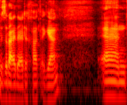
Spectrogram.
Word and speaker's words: Rad Arekat: so my name is Radhhat again and for those who cannot pronounce my name in in Arabic my name is Radikat um I've been in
